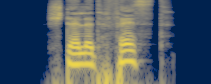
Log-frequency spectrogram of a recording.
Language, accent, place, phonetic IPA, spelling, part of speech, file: German, Germany, Berlin, [ˌʃtɛlət ˈfɛst], stellet fest, verb, De-stellet fest.ogg
- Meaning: second-person plural subjunctive I of feststellen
